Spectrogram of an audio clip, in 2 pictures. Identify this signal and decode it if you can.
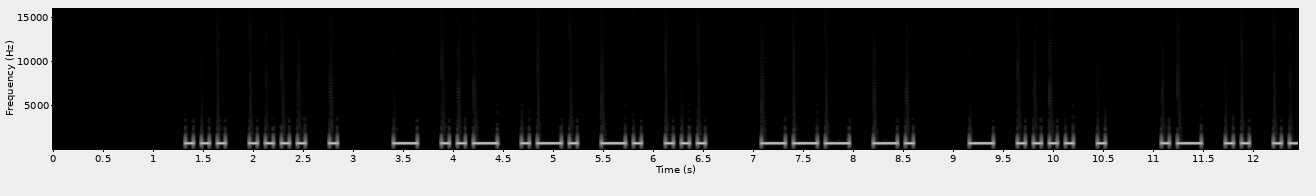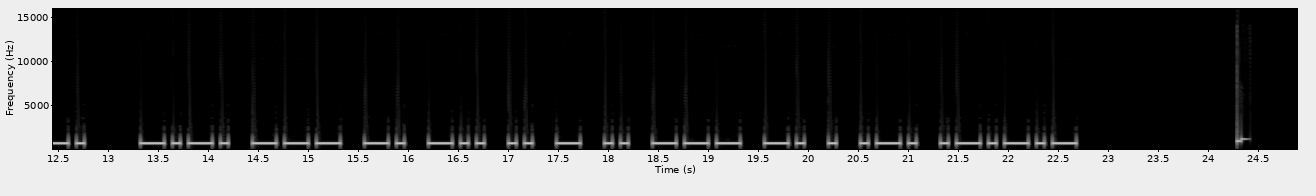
Morse code, heard as a keyed tone, about 15 wpm, 700 Hz. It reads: SHE TURNS ON THE AIR CONDITIONER.
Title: Additional Easy Phrases 15wpm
